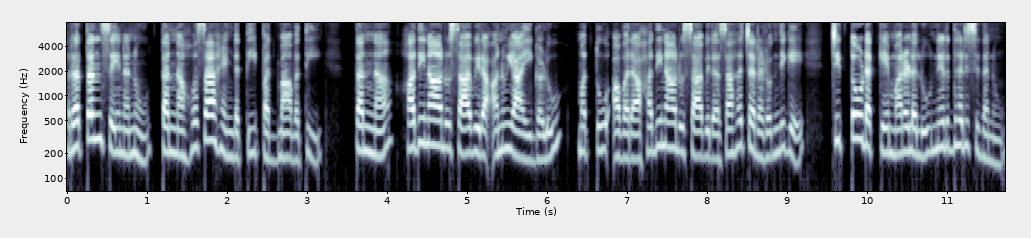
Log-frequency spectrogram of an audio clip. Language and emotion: Kannada, neutral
